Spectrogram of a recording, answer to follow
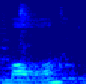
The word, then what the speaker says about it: mole: The silent E at the end of the word makes the O say O.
